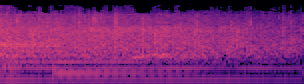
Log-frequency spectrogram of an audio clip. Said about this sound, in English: Get a Lord a hand clap. Come on. Let's give a hand clap to our awesome choir. Come on. And musicians.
